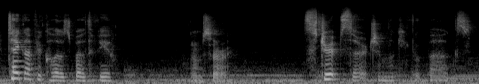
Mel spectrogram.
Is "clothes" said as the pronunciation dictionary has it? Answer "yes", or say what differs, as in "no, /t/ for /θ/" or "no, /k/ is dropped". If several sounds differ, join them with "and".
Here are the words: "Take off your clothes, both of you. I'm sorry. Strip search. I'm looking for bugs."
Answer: yes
